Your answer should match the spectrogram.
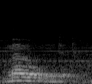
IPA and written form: məʊnd (moaned)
